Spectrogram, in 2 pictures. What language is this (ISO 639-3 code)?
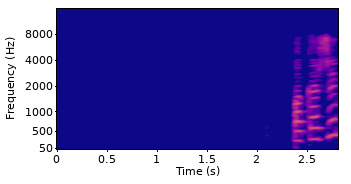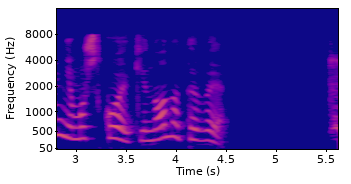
rus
